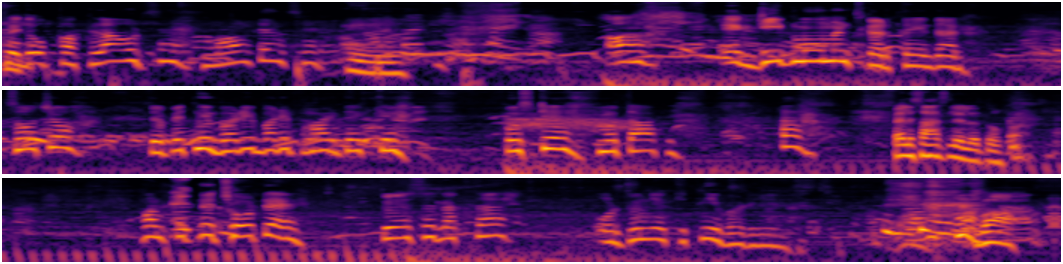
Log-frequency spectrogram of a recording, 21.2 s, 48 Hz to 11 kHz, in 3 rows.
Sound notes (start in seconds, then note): 12.6 trying to breathe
